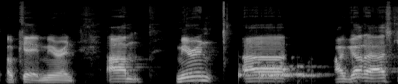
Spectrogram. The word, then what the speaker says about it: Mirin: I said that right. I know I just got your pronunciation off cam, but did I say that right? Mirin, yes. Mirin Fader, yes. Okay, Mirin.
